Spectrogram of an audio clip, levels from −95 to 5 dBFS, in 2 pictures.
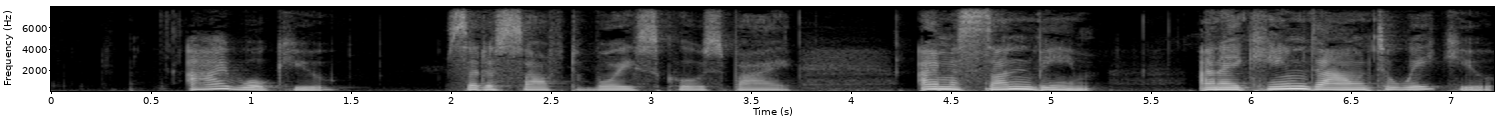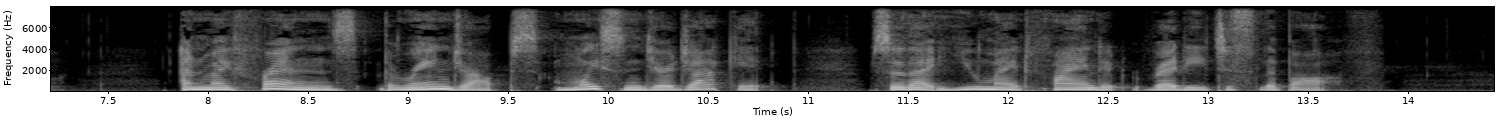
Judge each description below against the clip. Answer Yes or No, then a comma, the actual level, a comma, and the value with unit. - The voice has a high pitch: No, medium, 175 Hz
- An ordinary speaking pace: Yes, average, 150 wpm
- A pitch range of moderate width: Yes, average, 3.6 semitones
